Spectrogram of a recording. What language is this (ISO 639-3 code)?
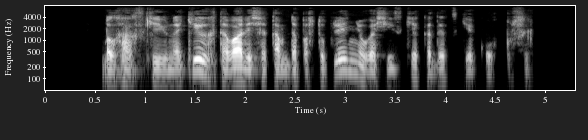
bel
